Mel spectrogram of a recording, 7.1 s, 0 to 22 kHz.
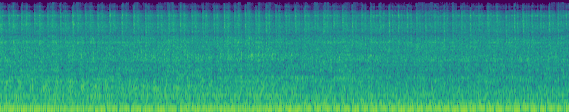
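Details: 1944 Cleveland 3-268A two-stroke diesel after fuel-delivery fix: deep, steady thump at about three beats a second with even firing after two and three picked up; smooth idle on all cylinders.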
